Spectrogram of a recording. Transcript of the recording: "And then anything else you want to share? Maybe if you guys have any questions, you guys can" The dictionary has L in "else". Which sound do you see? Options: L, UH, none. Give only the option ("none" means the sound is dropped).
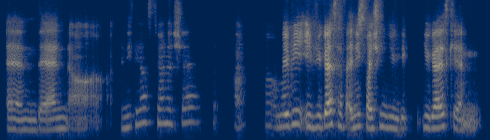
none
